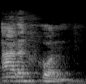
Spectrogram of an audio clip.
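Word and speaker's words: ἄρχων: texto original griego es la palabra arjon como Ricardo Arjona las que estés arjon con acento en la arcor que literalmente significa primero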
